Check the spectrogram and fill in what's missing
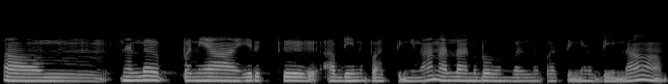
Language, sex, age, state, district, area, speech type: Tamil, female, 30-45, Tamil Nadu, Tiruvarur, rural, spontaneous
